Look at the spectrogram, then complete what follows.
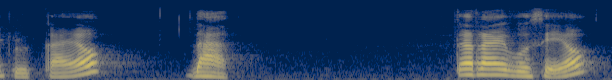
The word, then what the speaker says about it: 낮: 자, 그럼 다 같이 한번 발음해 볼까요? 낮. 따라해 보세요. 낮.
